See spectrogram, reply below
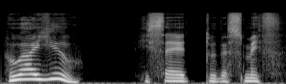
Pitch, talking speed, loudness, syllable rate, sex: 175 Hz, 170 wpm, -15 LUFS, 4.5 syllables/s, male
